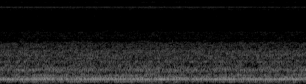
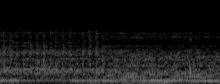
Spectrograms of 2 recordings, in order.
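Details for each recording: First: 8000 BTU window air conditioner with Sanyo compressor starting up: smooth steady hum, constant mid-pitched tone, quiet airflow, no rattles or knocking; compressor running healthy. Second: Another 7500 BTU window air conditioner beside a GE Slumberline: steady low buzz with a rattling edge, even vibration; cause unknown.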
